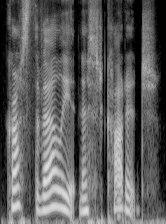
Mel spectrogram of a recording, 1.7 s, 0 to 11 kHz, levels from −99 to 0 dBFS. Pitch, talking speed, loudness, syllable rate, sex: 225 Hz, 215 wpm, -18 LUFS, 6.8 syllables/s, female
